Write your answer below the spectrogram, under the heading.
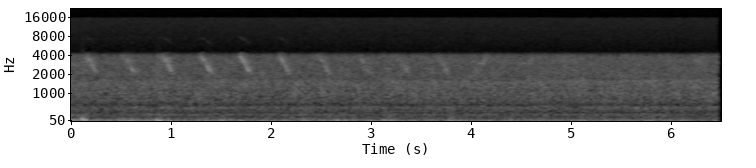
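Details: Honey bee swarm moving into a hive, 24 March 2023, afternoon, after one of two hives died over winter: a dense, steady hum of many bees, with single bees sweeping past in rising and falling whines over a low rumble.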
